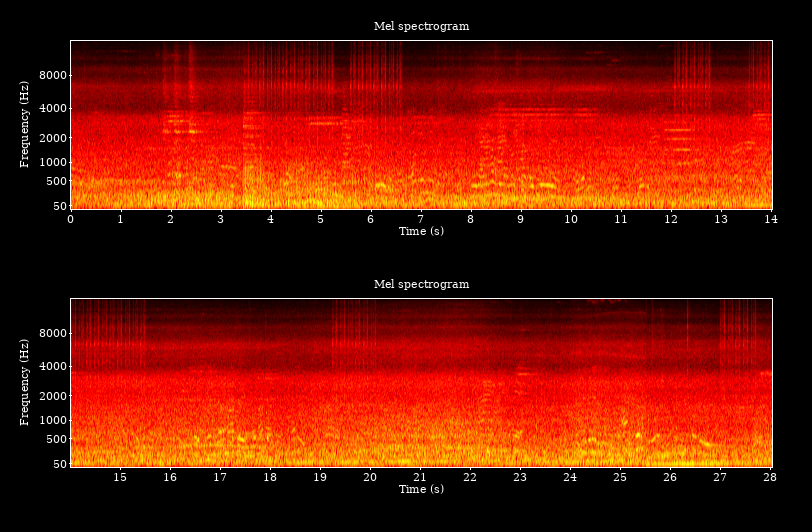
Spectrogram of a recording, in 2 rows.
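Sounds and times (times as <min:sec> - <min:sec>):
traffic noise: 0:00.0 - 0:28.0.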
